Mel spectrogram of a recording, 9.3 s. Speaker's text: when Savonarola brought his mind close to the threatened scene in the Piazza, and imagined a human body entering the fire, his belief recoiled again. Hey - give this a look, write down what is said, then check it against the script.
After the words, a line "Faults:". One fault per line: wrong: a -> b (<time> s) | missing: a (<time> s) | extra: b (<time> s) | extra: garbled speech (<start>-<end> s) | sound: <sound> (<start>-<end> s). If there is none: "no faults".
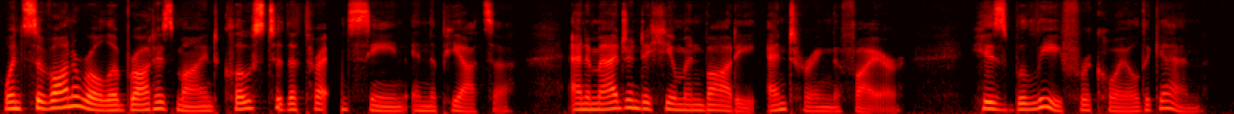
when Savonarola brought his mind close to the threatened scene in the Piazza, and imagined a human body entering the fire, his belief recoiled again.
Faults:
sound: dropout (2.5-2.6 s)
